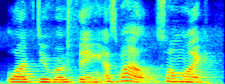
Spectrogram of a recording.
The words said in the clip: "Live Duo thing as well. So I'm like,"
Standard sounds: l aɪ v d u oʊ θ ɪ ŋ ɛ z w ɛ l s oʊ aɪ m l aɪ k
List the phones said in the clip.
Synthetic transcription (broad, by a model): l aɪ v d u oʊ θ ɪ ŋ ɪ z w ɛ l s oʊ aɪ m l aɪ k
